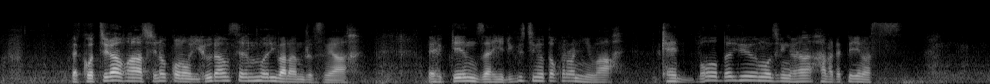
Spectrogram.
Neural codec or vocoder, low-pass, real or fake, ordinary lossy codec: codec, 16 kHz in and 24 kHz out, 0.6 kbps, FocalCodec, streaming, 4096 codes; 7.2 kHz; fake; none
